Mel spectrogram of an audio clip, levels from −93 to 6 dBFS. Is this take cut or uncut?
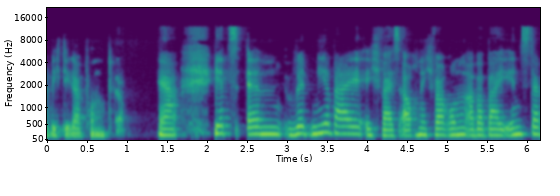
uncut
